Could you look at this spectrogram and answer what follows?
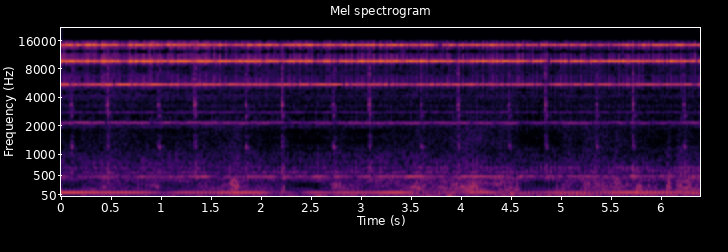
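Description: A phone alarm rings steadily and loudly, a repeating electronic tone pattern with sharp pulses over a constant hum, no talking.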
